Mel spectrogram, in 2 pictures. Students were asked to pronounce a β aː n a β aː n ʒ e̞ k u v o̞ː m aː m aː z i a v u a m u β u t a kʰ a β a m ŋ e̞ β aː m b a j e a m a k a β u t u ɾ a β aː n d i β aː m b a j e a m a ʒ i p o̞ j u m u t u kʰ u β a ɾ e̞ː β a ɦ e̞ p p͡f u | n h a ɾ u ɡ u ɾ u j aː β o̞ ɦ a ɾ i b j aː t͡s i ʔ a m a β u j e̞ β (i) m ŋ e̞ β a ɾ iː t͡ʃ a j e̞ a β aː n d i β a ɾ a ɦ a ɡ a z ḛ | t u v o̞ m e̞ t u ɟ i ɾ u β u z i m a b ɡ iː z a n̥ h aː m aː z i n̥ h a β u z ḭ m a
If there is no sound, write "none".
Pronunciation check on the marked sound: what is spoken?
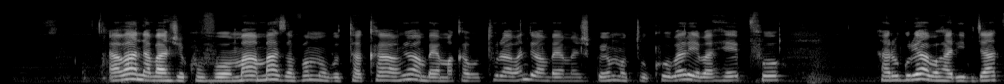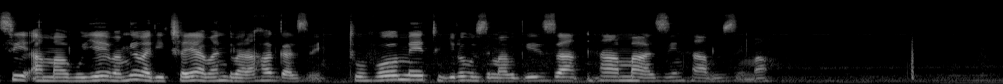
a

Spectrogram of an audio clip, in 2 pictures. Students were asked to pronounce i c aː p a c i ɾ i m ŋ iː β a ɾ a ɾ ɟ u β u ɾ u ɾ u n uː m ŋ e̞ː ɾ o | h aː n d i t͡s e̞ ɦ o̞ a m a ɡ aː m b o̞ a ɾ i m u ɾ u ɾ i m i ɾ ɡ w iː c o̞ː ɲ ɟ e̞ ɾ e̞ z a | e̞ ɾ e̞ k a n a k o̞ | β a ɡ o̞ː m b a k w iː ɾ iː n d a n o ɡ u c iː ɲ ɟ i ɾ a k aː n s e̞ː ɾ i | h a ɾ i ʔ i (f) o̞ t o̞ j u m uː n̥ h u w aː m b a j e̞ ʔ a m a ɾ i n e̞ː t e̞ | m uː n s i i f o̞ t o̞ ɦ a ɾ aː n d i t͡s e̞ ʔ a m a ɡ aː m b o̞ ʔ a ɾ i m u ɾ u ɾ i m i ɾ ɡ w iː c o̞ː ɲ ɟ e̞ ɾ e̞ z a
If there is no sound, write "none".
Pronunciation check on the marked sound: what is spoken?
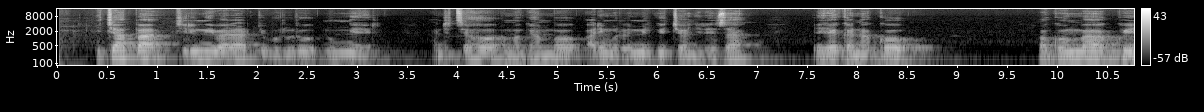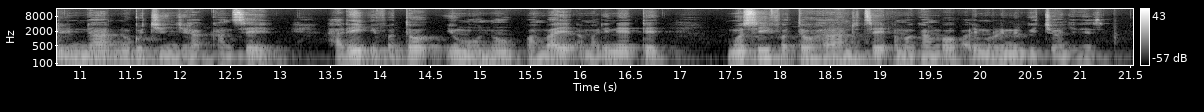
f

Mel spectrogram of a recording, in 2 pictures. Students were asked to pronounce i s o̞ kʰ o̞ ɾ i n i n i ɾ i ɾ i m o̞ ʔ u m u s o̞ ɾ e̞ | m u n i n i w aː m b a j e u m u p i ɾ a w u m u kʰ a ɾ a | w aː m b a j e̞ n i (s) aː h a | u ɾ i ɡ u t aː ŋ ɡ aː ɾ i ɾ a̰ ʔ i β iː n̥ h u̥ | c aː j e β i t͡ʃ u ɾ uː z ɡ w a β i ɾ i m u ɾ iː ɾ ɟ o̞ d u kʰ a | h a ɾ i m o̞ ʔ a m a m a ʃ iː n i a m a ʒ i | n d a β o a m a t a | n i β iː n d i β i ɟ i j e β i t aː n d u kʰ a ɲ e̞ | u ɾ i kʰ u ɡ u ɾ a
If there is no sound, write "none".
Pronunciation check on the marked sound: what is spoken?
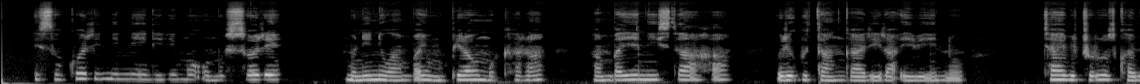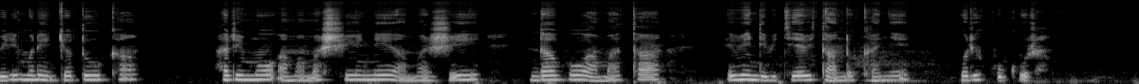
s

